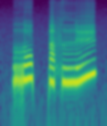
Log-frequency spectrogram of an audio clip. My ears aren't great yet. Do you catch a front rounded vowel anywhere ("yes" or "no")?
yes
